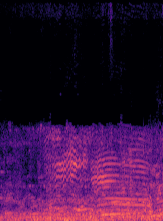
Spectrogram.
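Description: Goats at the Bolda goat market in Kalamnuri taluka, Hingoli district, bleating up close amid crowd chatter and a nearby voice, several overlapping wavering calls filling the short stretch.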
